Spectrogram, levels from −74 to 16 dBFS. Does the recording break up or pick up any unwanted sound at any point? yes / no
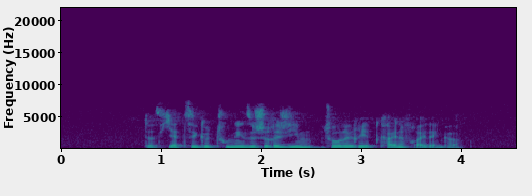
no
